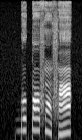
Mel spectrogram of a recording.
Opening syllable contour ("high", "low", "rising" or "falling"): high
